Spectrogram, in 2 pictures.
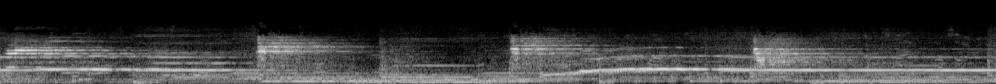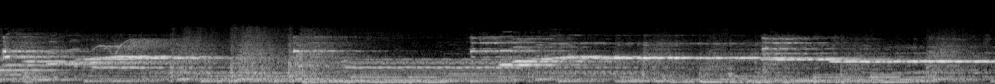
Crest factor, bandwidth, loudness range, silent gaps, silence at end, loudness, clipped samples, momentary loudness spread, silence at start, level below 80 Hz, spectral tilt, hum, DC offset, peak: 16 dB; 7 kHz; 5 LU; none; 0 s; -16 LUFS; under 0.1%; 11 LU; 0 s; -46 dBFS; -7.5 dB/octave; none; under 0.1%; -2 dBFS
